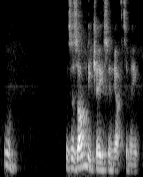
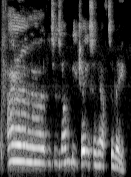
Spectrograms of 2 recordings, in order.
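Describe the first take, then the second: First: It is said calmly, without feeling. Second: It is said fearfully, with strong feeling.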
